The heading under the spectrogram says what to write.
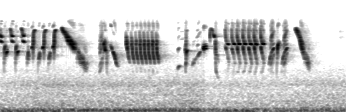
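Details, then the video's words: Goldfinch song linked to Elbasan, Albania: a fast, continuous, high-pitched twitter that mixes liquid trills, rapid repeated notes and sweeping downward slurs, with a short pause midway before the tumbling phrases resume. "civit elbasani"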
